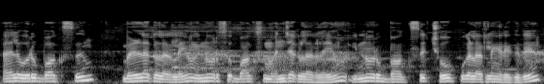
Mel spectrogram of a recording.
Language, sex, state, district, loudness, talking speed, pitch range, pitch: Tamil, male, Tamil Nadu, Kanyakumari, -14 LUFS, 155 wpm, 130-150 Hz, 140 Hz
